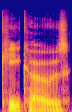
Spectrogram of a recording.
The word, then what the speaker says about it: Caicos: A kaikos pronounced kikos is simply one bead on that string.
